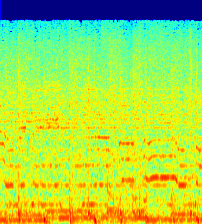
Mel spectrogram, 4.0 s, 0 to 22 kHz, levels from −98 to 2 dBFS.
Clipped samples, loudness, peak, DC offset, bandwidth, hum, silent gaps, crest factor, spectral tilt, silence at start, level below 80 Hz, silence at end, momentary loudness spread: under 0.1%; -13 LUFS; -2 dBFS; under 0.1%; 15.5 kHz; none; none; 12 dB; -4 dB/octave; 0 s; -22 dBFS; 0 s; 1 LU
